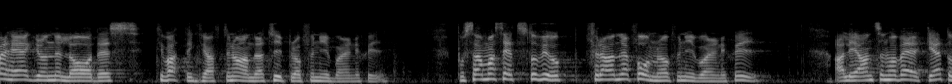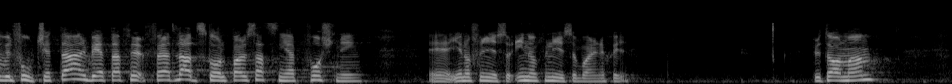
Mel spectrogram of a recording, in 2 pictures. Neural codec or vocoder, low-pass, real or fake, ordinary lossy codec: none; 7.2 kHz; real; Opus, 16 kbps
